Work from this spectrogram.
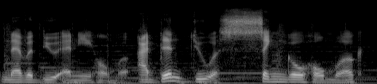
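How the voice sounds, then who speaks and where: A man chatting casually in an animated, joking way. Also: lowish voice, moderate pace, faint music behind. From Malaysia. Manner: animated, joking, freely swearing. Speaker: stream host. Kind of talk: casual chat.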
